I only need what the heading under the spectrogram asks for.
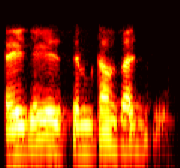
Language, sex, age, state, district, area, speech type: Sindhi, male, 60+, Rajasthan, Ajmer, urban, conversation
